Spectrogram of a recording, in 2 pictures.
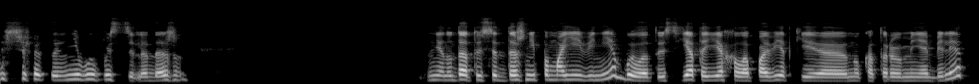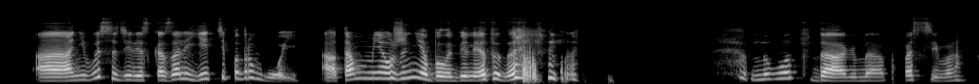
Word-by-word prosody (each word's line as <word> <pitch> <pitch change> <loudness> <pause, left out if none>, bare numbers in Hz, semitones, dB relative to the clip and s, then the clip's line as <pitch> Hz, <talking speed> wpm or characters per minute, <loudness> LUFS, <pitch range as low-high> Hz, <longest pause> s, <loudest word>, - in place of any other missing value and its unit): Еще 255 -1 -7
это 470 - -1
не 230 +3 -2
выпустили 225 -6 -3
даже. 200 +4 -2 2.4
Не, 205 0 -5
ну 200 0 -5
да, 225 +1 +7
то - - -8
есть 210 +1 -3
это 210 -4 -1
даже 215 +4 +2
не 220 - -1
по 225 0 -3
моей 215 +1 0
вине 210 - -4
было, 210 - +3
то 175 +1 -7
есть 180 +2 -9
я-то 220 -2 +4
ехала 195 -2 +1
по 185 +1 +2
ветке, 175 -4 -1
ну, 175 0 -9
которой 175 0 -3
у - - -7
меня 175 0 -4
билет, 185 - -3 0.5
а, 170 +1 +6
они 195 +4 +2
высадили 245 - -3
и 200 - +2
сказали: 205 +5 0
"Едьте 250 +7 -4
по 290 - -2
другой". 300 - -6 0.2
А - - +1
там 240 +6 +2
у - - -9
меня 280 -1 +1
уже 275 0 0
не 300 -5 +4
было 190 -5 +1
билета, 195 +7 +3
да. 225 +2 +5 2.3
Ну 225 +3 -6
вот, 280 +3 -4
да, 180 -4 +5
г 170 0 -12
да, 175 0 -7
спасибо. 200 -3 -8
210 Hz, 155 wpm, -21 LUFS, 180-240 Hz, 2.4 s, да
